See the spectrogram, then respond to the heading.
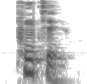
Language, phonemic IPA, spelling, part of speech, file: French, /pɔ̃.tɛ/, pontet, noun, LL-Q150 (fra)-pontet.wav
- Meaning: 1. small bridge 2. trigger guard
